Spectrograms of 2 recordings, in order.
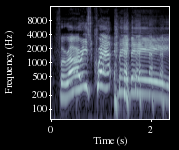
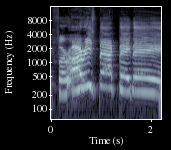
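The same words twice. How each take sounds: First: Loud, slow, high ironic cheer; mock hype. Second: Loud, slow, high hype; hyped cheer. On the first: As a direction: cheer it sarcastically. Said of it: "we're like". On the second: Retold or imitated. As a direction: cheer it like a fan. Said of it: "we're all like".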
